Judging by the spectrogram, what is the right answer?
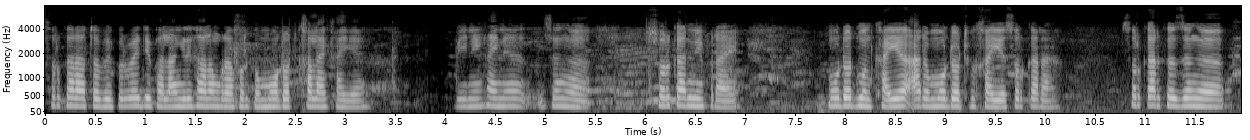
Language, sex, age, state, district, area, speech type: Bodo, female, 45-60, Assam, Udalguri, urban, spontaneous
